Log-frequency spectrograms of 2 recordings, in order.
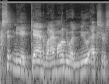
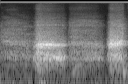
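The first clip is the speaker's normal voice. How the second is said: heavy breathing. Retold or imitated. Imitating the terrifying man at the gym, heavy breathing. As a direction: imitate someone breathing heavily. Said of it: "breathing in and out really heavily".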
